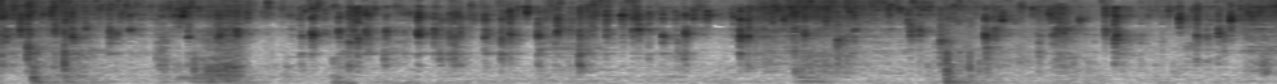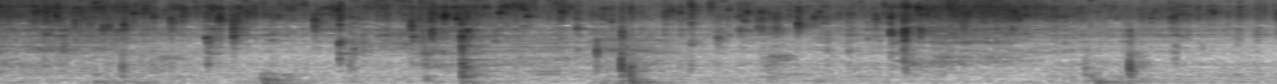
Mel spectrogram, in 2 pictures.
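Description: A spoon scrapes and slaps through thick batter in a bowl.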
